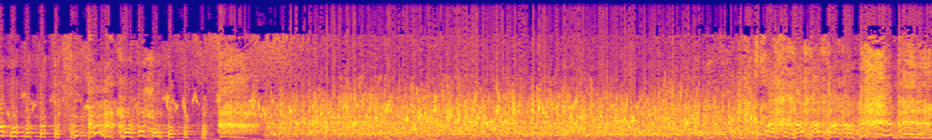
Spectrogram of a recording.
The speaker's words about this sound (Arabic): وهلم بنا إلى النهر لنبترد قبل أن يأتي رجال. هيا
